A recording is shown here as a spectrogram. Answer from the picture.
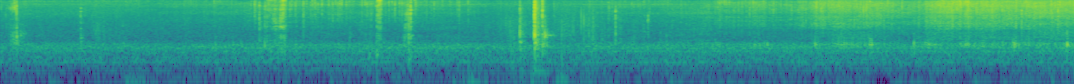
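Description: A few sharp clicks and taps of a knife and utensils, the loudest about five seconds in. From about eight seconds, a hissing sizzle grows as diced onion and potatoes fry in a pan on a Trangia stove and are stirred with a wooden spatula.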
